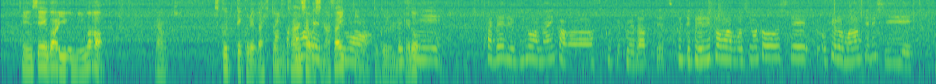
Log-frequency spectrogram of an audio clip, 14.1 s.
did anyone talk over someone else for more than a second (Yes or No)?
Yes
